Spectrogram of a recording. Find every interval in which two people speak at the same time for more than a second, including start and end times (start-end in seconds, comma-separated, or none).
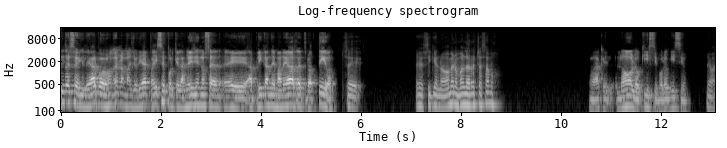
none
